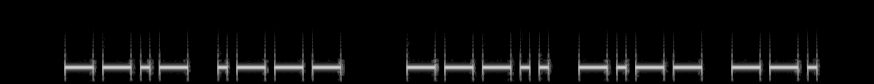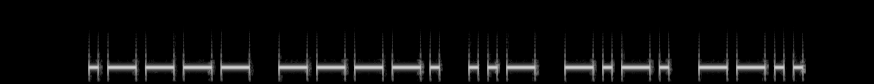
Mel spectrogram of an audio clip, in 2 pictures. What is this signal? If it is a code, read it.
Morse code, heard as a keyed tone, about 13 wpm, 800 Hz. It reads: QJ8YG 19UCZ
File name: CW / DET / 1 9 1500C S A 12wpm 3800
